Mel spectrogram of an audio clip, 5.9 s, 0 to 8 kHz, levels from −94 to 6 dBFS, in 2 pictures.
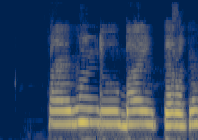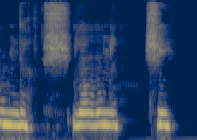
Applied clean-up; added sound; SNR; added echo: neural mask model DeepFilterNet 3.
